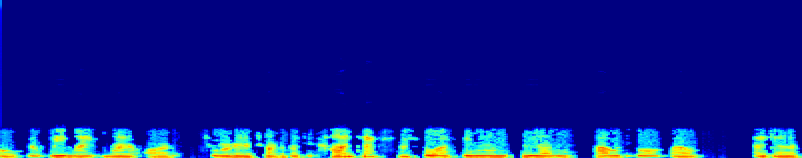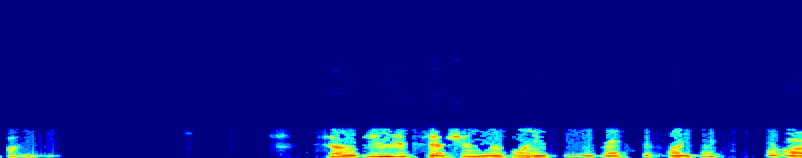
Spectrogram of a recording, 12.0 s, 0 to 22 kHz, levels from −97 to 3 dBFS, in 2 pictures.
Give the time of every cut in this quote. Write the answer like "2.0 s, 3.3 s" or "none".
4.0 s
